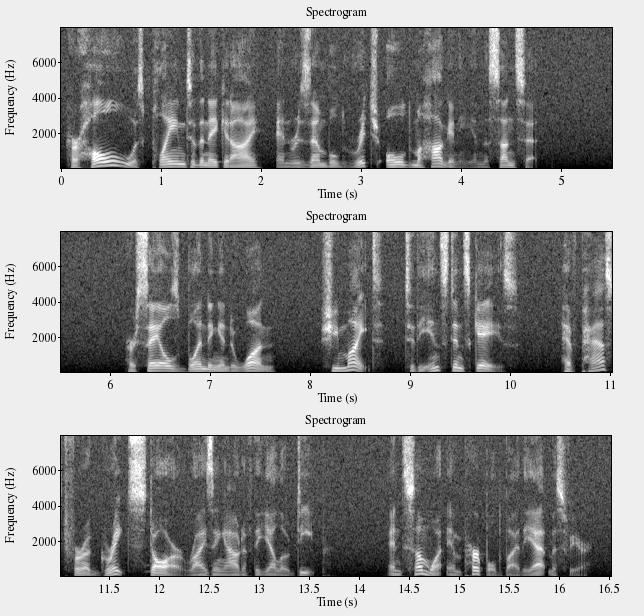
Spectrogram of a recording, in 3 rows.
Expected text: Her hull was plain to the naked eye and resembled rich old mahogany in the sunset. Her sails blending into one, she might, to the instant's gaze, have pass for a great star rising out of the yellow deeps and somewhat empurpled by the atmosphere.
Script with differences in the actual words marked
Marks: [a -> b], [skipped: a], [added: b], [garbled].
Her hull was plain to the naked eye and resembled rich old mahogany in the sunset. Her sails blending into one, she might, to the instant's gaze, have [pass -> passed] for a great star rising out of the yellow [deeps -> deep] and somewhat empurpled by the atmosphere.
